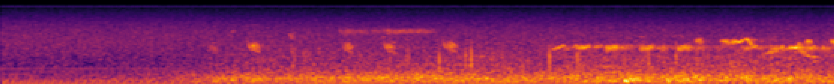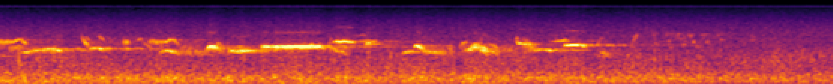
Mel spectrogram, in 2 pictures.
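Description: Birdsong: quick chirps and warbling trills begin about a second in and grow busier and louder in the second half, over a steady low hiss.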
